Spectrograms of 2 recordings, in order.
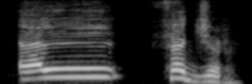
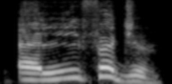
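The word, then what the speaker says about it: الفجر: alone it will say al fajr al fajr but when we connect the two words the ta buddha will be pronounced as te not hai and the alif in al fajr will be silent so it will be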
